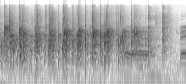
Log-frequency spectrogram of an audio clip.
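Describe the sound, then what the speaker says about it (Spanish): A live audience claps to welcome an ontological master coach to the stage, a loud run of sharp, fairly regular hand claps that thins out near the end as a voice starts speaking over it. "un aplauso para él."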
